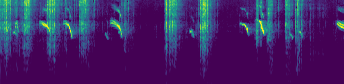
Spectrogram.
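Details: Young chicks within their first ten days, feeding and drinking: scattered high peeps that slide downward, given in short bursts with pauses, among broad rustling and tapping noises.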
